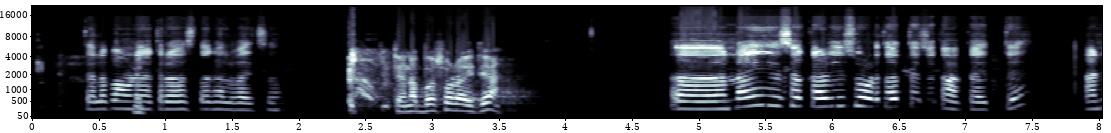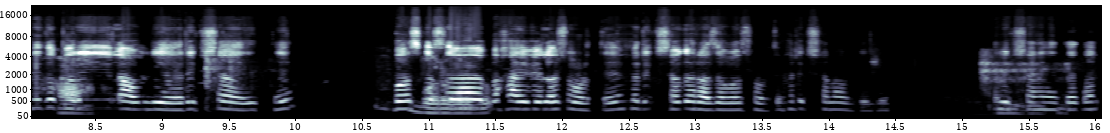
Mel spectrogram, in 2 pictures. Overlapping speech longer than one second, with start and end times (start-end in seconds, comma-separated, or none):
none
